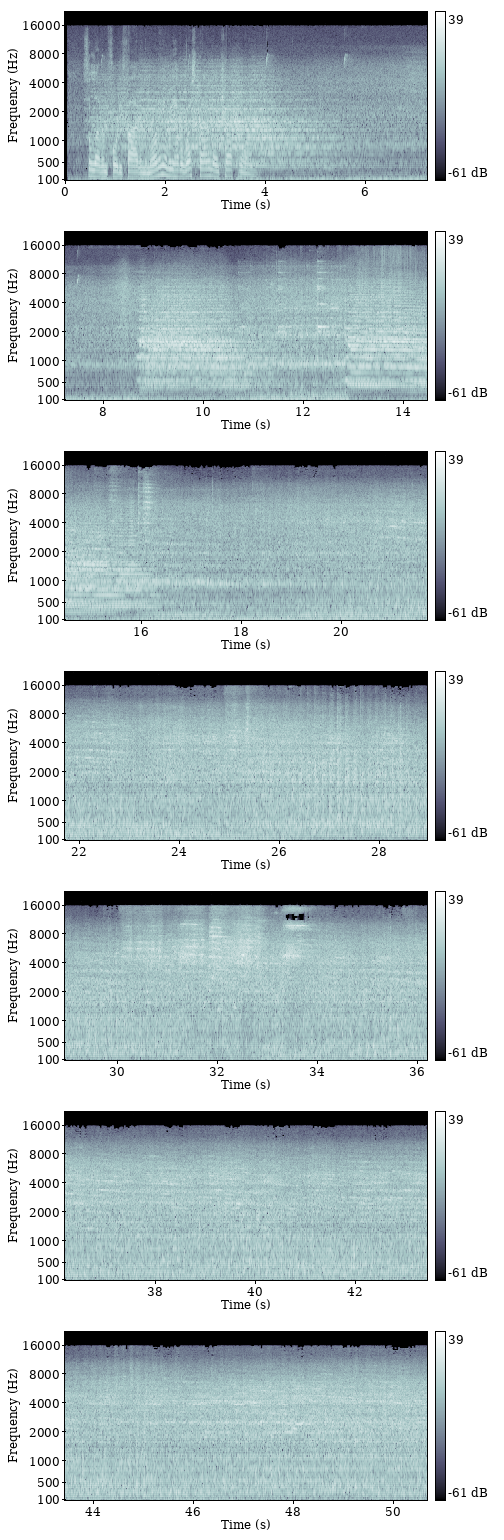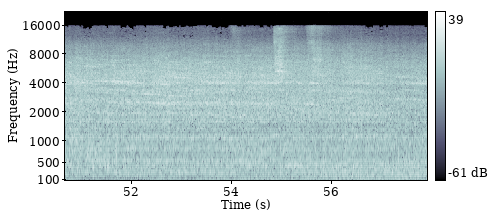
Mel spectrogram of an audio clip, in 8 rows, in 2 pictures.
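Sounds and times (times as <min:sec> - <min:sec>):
diesel locomotives rumbling past: 0:00.0 - 0:57.9
locomotive horn blasts: 0:00.7 - 0:05.6, 0:08.6 - 0:11.6, 0:12.3 - 0:16.6.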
